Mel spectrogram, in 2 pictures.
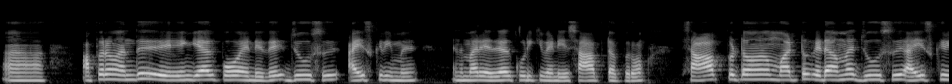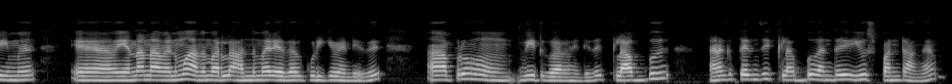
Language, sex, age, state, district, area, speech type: Tamil, female, 18-30, Tamil Nadu, Coimbatore, rural, spontaneous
